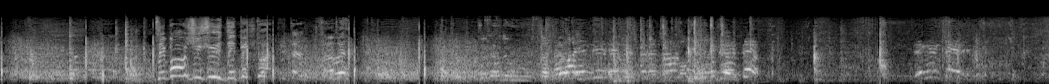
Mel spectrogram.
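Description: Gunfire cracks in bursts.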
